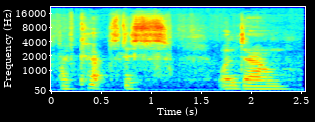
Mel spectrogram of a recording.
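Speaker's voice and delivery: usual speaking voice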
